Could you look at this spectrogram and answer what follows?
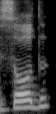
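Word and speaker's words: صاد: son nom c'est SOD c'est une lettre emphatique lorsque vous le prononcez vous ne devez pas sourire pourquoi pour ne pas le confondre avec le SIG le SIG vous avez dans l'omine vous avez c'està-dire les dents vous montrez les dents le S lui en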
